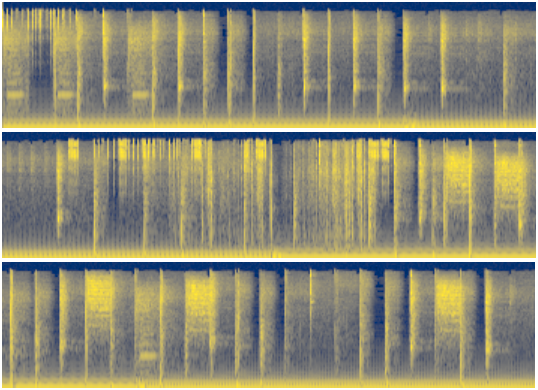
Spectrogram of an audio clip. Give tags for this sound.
drastic dee-m processed soundscape harsh ey m glitch background noise pressy virtual d ambient dark idm

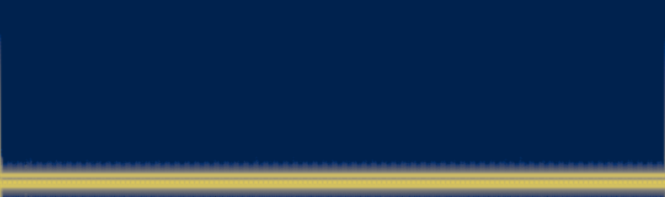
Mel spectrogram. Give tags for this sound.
chord signal test pythagorean

